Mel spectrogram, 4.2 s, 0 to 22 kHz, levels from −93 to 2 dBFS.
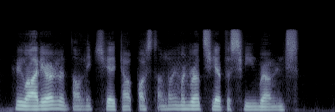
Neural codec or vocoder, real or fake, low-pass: codec, 16 kHz, 0.5 kbps, FreqCodec, larger model; fake; 7.2 kHz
